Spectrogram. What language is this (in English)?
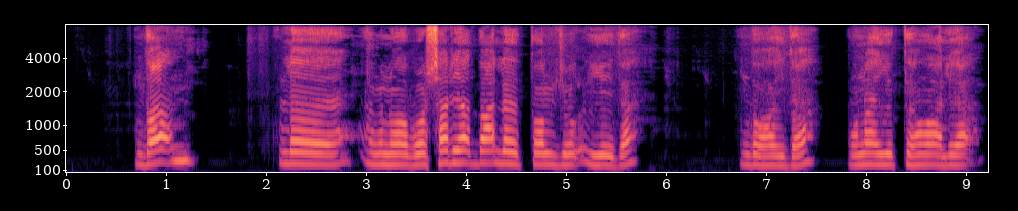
Santali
